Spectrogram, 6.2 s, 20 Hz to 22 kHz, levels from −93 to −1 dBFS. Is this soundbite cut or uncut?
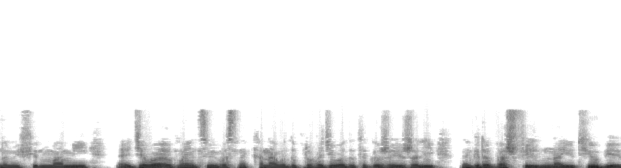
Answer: uncut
